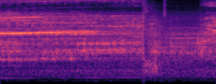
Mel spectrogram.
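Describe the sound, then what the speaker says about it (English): A Milwaukee ProPex expansion tool works into PEX tubing with a steady high-pitched motor whine, a brief dip and clunk near the end, then the whir resumes. "You can hear the tool do a little more work as it gets further and further into the tubing."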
